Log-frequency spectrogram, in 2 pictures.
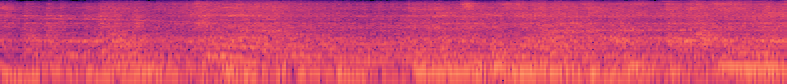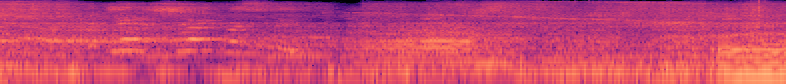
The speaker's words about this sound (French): le drone, parce que c'est un drone.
